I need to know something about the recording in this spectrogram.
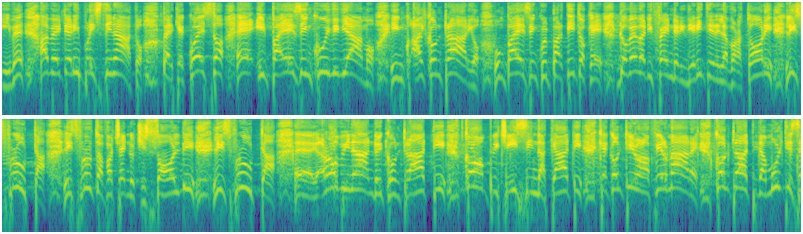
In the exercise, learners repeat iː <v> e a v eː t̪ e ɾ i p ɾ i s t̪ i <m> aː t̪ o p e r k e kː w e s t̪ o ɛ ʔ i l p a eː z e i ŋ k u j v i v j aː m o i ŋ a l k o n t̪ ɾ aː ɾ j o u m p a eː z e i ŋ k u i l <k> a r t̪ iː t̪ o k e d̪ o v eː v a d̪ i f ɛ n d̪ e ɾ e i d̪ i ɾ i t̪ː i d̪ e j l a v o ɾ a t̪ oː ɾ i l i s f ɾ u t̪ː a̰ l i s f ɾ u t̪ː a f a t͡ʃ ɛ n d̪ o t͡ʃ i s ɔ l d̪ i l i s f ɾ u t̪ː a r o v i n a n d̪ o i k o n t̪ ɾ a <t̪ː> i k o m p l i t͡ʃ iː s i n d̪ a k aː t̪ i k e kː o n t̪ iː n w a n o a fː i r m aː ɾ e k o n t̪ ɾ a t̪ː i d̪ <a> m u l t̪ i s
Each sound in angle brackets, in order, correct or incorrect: correct, incorrect: n, incorrect: p, correct, correct

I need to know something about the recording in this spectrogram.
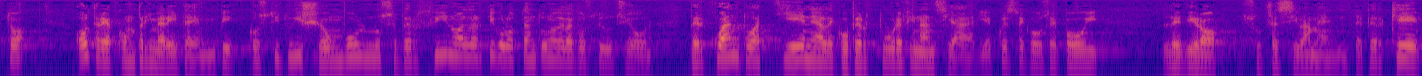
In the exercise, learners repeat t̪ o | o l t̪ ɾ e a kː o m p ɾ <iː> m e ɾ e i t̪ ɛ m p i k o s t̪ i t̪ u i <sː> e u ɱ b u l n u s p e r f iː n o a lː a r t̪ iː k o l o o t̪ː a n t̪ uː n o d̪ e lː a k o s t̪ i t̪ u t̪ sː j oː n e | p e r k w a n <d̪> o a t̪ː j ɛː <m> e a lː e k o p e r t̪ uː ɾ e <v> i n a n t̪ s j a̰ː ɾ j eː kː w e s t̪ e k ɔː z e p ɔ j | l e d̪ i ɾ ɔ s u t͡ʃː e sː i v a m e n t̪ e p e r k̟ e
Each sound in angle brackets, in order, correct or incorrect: correct, incorrect: ʃː, incorrect: t̪, incorrect: n, incorrect: f

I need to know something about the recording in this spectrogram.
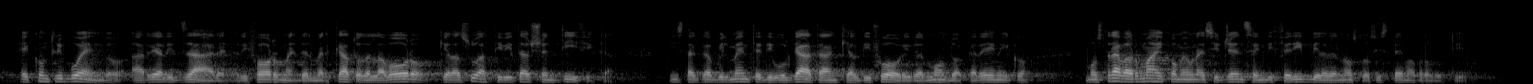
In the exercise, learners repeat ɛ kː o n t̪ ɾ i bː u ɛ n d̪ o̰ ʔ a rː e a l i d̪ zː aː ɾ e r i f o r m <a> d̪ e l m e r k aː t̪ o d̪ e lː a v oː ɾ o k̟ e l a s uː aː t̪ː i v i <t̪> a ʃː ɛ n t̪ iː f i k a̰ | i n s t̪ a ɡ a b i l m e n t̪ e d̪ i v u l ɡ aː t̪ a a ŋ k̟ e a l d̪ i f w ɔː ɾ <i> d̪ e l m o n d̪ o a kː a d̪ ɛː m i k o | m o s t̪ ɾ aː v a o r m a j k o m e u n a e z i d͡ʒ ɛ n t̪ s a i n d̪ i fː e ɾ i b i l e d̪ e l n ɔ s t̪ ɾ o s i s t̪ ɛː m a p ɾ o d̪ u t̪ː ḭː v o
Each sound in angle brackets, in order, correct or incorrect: incorrect: e, correct, correct

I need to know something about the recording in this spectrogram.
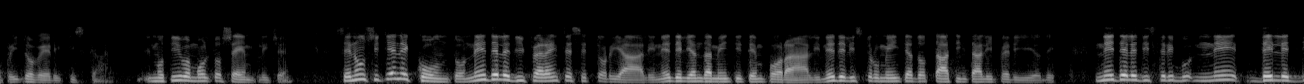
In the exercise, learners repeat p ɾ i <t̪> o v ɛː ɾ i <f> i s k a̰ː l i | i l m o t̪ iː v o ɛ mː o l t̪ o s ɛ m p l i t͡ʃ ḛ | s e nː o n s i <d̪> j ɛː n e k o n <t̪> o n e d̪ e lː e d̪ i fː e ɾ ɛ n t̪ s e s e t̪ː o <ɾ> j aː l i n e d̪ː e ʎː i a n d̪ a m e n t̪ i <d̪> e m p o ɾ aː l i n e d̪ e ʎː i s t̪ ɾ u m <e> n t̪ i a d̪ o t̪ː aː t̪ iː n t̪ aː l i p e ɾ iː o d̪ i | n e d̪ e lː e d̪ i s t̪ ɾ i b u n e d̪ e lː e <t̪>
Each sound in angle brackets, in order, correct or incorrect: incorrect: d̪, correct, incorrect: t̪, correct, correct, incorrect: t̪, correct, incorrect: d̪

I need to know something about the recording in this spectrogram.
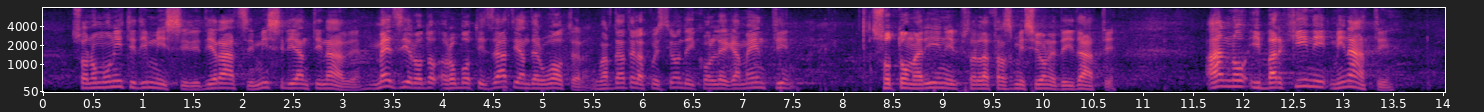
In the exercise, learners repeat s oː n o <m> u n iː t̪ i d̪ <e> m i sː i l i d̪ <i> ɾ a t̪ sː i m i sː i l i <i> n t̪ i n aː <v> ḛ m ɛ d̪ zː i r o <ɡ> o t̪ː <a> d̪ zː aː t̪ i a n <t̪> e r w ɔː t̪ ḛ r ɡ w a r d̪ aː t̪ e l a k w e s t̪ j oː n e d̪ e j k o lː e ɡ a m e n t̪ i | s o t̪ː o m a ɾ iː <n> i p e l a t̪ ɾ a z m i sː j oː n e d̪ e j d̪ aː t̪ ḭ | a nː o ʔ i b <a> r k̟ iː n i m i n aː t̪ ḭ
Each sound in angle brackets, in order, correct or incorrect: correct, incorrect: i, correct, incorrect: a, correct, incorrect: b, incorrect: i, incorrect: d̪, correct, correct

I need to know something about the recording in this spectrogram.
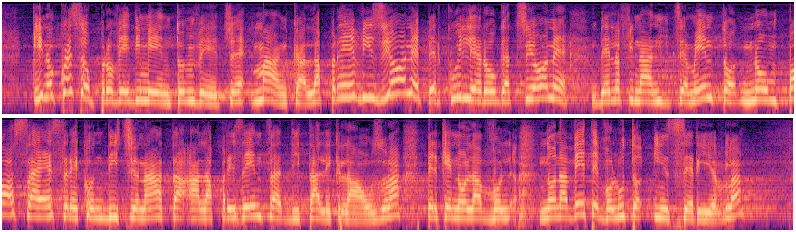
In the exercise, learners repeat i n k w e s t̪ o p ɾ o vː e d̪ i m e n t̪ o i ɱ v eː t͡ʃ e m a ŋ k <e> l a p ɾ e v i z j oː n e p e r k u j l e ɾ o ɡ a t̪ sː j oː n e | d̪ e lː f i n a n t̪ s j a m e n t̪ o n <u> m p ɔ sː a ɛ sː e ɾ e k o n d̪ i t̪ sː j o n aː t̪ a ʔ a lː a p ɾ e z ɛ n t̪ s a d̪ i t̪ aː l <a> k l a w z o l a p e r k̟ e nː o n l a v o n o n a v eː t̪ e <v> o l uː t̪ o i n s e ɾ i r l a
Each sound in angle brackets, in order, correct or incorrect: incorrect: a, incorrect: o, incorrect: e, correct

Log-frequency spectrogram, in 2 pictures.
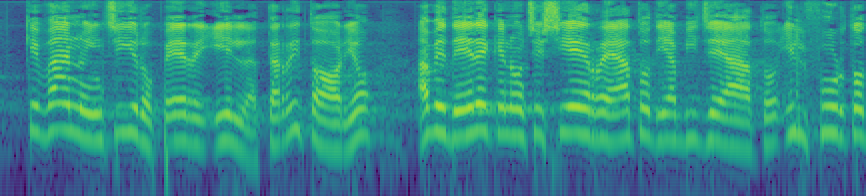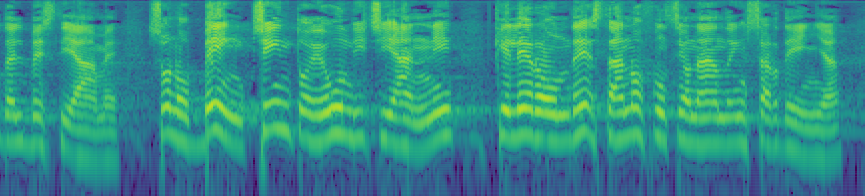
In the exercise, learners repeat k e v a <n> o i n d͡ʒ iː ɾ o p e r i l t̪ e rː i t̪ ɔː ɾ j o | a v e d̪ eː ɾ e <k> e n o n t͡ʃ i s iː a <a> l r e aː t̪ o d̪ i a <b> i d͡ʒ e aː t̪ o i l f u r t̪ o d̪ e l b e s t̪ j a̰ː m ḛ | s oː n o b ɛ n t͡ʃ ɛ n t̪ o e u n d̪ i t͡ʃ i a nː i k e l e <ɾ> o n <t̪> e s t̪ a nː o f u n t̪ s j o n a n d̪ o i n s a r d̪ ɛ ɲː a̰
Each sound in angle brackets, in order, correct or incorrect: incorrect: nː, correct, incorrect: i, correct, correct, incorrect: d̪

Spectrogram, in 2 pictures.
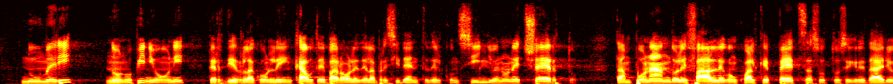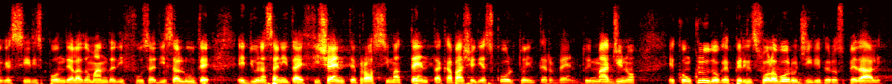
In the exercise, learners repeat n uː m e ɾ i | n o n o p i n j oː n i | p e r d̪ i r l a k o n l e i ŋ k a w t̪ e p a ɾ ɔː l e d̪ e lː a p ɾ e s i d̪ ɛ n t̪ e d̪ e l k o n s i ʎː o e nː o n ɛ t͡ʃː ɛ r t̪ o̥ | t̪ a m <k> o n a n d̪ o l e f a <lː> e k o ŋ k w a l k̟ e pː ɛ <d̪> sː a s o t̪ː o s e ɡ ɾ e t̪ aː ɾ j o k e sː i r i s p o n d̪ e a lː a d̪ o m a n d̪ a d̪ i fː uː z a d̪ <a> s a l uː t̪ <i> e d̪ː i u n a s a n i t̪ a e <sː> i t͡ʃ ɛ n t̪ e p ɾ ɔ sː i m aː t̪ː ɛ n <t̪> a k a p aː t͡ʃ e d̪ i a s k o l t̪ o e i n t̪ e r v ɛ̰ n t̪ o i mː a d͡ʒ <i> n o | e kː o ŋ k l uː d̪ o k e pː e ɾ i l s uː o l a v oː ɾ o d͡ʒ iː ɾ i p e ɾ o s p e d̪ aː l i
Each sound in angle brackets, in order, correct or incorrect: incorrect: p, correct, incorrect: t̪, incorrect: i, incorrect: e, incorrect: fː, correct, correct

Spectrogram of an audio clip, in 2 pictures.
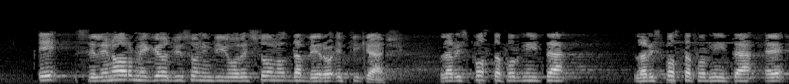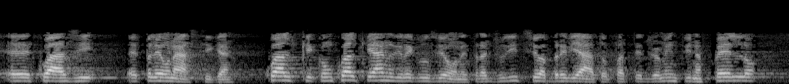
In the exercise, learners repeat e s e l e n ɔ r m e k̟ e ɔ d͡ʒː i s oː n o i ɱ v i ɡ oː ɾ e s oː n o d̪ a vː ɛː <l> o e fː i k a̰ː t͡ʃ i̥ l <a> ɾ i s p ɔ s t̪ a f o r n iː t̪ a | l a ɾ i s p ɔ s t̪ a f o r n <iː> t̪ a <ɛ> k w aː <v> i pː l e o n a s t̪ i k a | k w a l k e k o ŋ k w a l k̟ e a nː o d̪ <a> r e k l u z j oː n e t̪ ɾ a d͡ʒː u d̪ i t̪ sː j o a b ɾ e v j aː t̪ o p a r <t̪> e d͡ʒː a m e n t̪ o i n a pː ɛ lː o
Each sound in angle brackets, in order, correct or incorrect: incorrect: ɾ, correct, correct, correct, incorrect: z, incorrect: i, correct

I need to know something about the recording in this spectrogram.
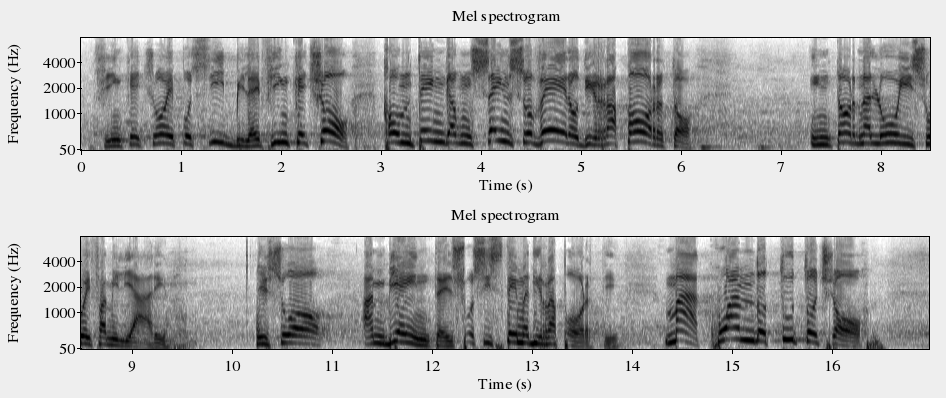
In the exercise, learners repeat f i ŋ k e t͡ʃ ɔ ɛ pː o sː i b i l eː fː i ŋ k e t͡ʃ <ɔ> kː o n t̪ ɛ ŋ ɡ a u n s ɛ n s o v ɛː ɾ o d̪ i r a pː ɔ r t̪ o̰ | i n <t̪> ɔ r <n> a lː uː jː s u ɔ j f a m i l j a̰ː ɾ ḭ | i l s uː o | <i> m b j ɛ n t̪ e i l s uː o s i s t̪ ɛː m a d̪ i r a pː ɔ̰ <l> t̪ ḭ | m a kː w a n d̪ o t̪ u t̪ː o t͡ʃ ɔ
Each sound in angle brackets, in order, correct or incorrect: correct, correct, correct, incorrect: a, incorrect: r

